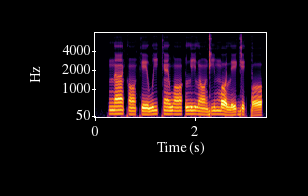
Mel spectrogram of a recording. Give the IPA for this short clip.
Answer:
n ã˦ k ɔ̃˧ k e˧ w i˦ k ɛ̃˦ w ɔ̃˦ | l i˦ l ɔ̃˧ ɡ i˦ m ɔ˦˨ l e˨˦ ɡ e˦˨ k͡p ɔ˨˦

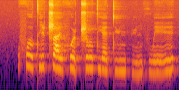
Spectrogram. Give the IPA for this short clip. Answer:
f ɤ˥˩ t̪ i˥ ʈ͡ʂ a˥˧ ɪ̯ f ɤ˥˩ ʈ͡ʂ ɤ˥ t̪ j ɛ˥˩ t̪ y˥ n p y˧˥ n f w e˧˥ ɪ̯

